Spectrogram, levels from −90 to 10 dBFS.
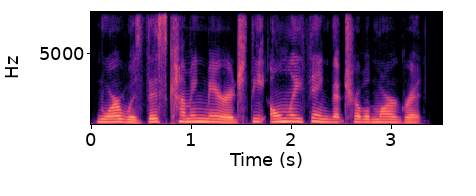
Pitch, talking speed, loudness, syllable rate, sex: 200 Hz, 190 wpm, -15 LUFS, 5.6 syllables/s, female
